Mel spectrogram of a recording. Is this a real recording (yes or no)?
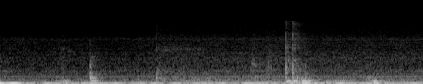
yes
